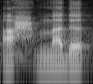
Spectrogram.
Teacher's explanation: وقفاً دال کو خوب اچھی طرح واضح قلقلہ کریں گے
